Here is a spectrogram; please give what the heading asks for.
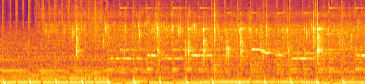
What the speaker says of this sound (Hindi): ऑयल हमारा गरम हो गया है। अभी इस ऑयल में हम ऑनियन ऐड करेंगे।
